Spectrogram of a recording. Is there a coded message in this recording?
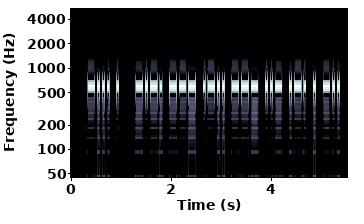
Yes: Morse code from 0.3 to 5.4 s, heard as a keyed tone, about 25 wpm, 600 Hz. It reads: BE COLOURED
